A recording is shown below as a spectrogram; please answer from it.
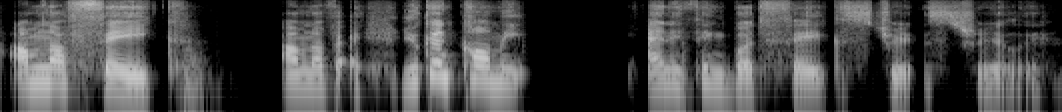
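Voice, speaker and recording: A young woman from the Netherlands speaks with a Dutch accent in an animated, mid-range voice at a measured pace, captured in studio quality with no echo. On her live stream she reads out viewer comments and chats bluntly, outspoken and saying it like it is.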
